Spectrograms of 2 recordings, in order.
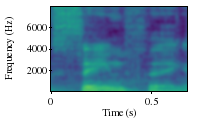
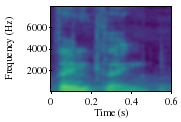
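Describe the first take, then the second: First: The words are pronounced clearly and normally. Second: The words are slurred with a thick tongue. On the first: The speaker calls it right. "instead of saying same thing" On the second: The speaker calls it wrong. "my tongue got real thick there"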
